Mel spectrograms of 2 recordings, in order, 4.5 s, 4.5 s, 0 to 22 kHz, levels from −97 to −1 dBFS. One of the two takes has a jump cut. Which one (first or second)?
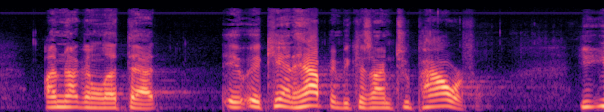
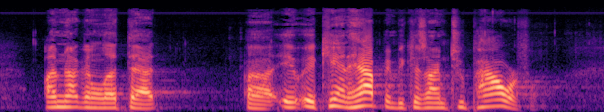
first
